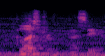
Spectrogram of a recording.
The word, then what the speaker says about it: Glustrom: Glustrom. Glustrom. I see it. Rhymes with bus.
